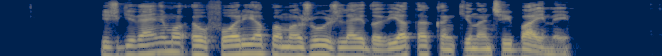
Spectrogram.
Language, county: Lithuanian, Panevėžys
